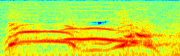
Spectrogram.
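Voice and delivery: excited. Real, not acted. Finally popping the balloons.

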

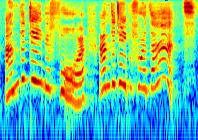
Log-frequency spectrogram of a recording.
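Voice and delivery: high, loud little bear piling it on; Baby Bear protesting. A narrator's reading. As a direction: protest insistently in a child's high voice. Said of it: "said Baby Bear".

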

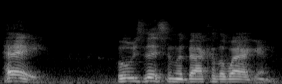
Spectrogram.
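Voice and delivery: plain reading voice

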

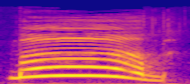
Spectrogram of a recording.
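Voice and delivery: high, loud, stretched yell for mom; little monster calling for mom. A narrator's reading. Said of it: "Albert yelled".

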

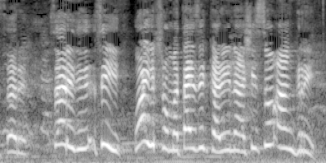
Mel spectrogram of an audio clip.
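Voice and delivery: ordinary talk

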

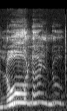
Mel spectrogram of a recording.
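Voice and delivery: high, loud pleading no; pleading cry. Real, not acted. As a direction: beg her not to cry. Nai starts crying. (súplica aguda y fuerte)

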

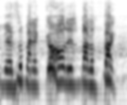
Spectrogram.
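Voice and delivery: loud, pleading; desperate kid. Retold or imitated. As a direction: beg like a stressed child. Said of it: "I said".

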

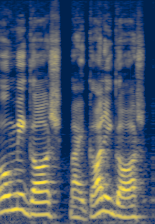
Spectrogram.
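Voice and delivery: bouncy refrain with "Oh Me Gosh" lifted each time; playful singsong recital; light-hearted poem. Acted.

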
